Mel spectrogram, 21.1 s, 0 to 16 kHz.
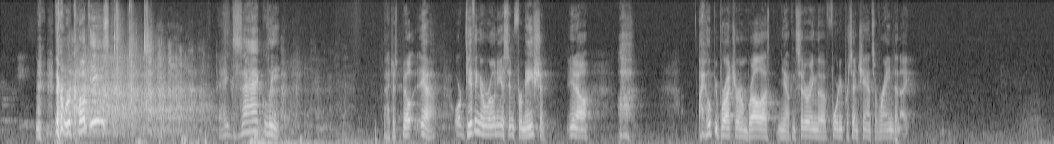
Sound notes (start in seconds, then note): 0.8 audience laughing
